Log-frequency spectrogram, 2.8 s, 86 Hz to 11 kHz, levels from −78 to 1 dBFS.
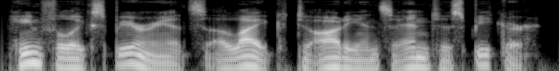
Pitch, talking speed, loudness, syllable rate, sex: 100 Hz, 170 wpm, -19 LUFS, 6.6 syllables/s, male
